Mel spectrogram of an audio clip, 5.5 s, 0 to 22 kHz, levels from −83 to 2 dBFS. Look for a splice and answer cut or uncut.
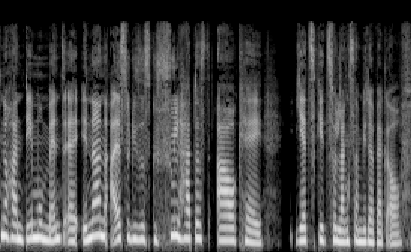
uncut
